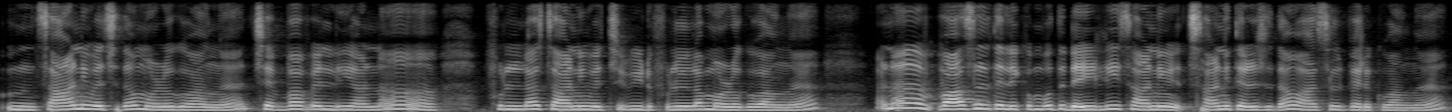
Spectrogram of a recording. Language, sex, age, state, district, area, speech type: Tamil, female, 45-60, Tamil Nadu, Tiruvarur, rural, spontaneous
